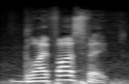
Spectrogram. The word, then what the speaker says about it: glyphosate: have found traces of the controversial weed killer glyphosate. I'm not pronouncing it.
